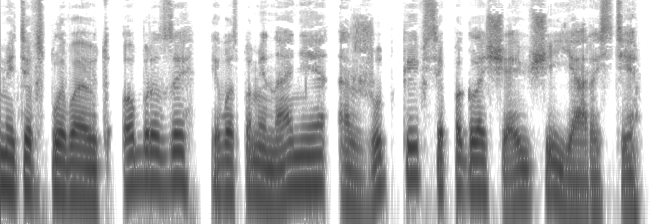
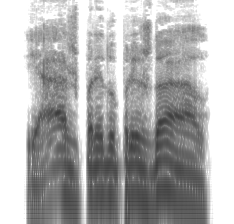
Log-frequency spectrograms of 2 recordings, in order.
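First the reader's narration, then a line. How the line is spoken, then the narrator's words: Dragon snorting. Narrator (Russian): фыркнул дракон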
